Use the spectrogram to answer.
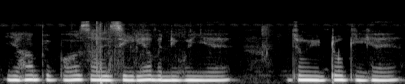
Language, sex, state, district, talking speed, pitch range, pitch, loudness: Hindi, female, Uttar Pradesh, Lalitpur, 175 wpm, 195-205 Hz, 200 Hz, -10 LUFS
